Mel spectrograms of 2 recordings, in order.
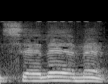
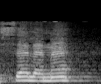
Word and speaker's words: سلاما: بعد اللام السلامة دي ألف عشان تقول سلاما مش سلامة، هي مكتوب سلامة أيوة صح كده، إنما كتابة القرآن خلافة النطق بتاعه، علشان كده بنقول لك افتح المصحف.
